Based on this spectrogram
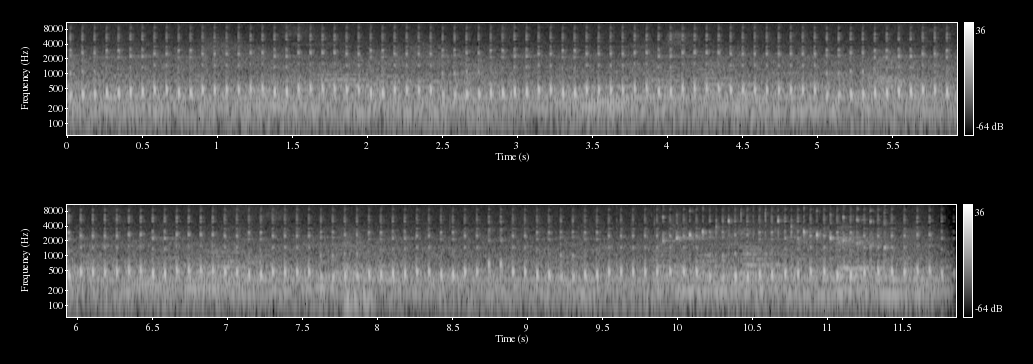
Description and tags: ZX Spectrum Music
Some classical piece in an awful variation.
game, game-music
